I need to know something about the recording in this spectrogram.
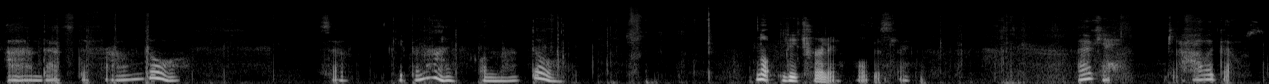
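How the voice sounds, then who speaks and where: A woman reading a story aloud in a soft, hushed ASMR style, with a breathy, crackly voice. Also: mid-range voice, expressive, slow, long pauses. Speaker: storyteller, ASMR video host.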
